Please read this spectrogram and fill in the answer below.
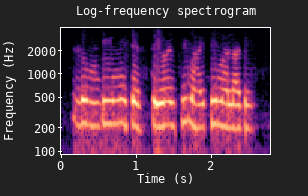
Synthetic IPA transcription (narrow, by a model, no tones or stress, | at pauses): lumɖiːmiːfesʈiʋəlt͡ɕiːmaɦit̪iːməlad̪e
